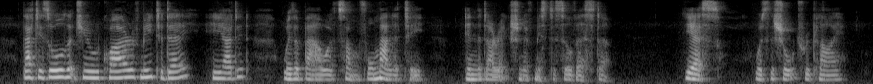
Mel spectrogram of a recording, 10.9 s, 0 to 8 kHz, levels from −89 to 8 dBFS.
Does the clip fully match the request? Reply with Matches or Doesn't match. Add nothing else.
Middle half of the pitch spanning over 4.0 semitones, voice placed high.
Matches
